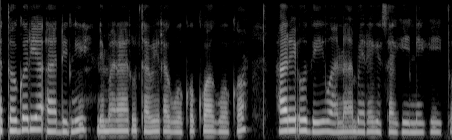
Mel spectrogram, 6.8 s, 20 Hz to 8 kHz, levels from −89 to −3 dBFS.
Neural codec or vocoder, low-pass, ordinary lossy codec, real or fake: codec, 44.1 kHz, 7.8 kbps, Pupu-Codec; 7.2 kHz; none; fake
